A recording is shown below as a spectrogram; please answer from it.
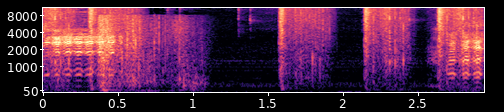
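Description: A couple of bleating sheep calls in Minecraft in quick succession, fairly close, with soft crunchy steps between them.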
